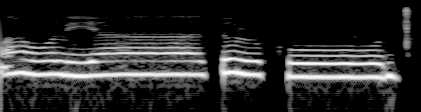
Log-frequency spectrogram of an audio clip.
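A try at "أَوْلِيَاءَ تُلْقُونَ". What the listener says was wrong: Aulia, A-nya ketinggalan.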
